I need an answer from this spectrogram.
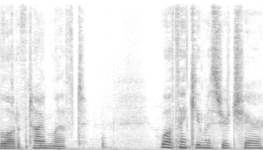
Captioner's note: speaking French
